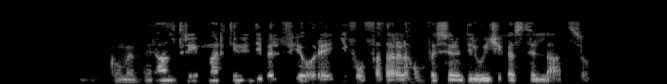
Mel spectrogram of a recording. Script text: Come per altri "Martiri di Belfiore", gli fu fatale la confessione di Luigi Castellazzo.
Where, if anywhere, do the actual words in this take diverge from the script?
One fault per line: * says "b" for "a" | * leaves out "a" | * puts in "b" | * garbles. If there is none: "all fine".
all fine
